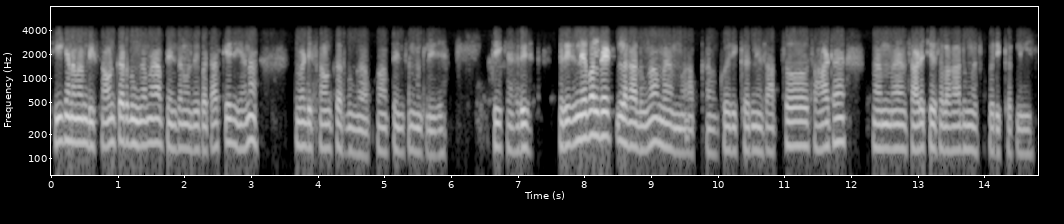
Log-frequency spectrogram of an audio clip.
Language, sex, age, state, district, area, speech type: Hindi, male, 30-45, Madhya Pradesh, Betul, urban, conversation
